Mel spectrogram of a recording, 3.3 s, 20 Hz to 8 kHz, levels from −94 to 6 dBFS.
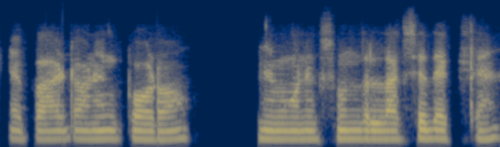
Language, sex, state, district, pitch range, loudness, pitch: Bengali, male, West Bengal, Jalpaiguri, 125-130 Hz, -23 LUFS, 130 Hz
